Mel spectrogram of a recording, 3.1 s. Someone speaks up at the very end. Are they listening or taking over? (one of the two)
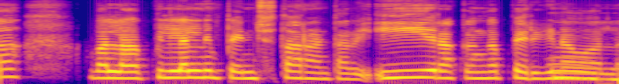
taking over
